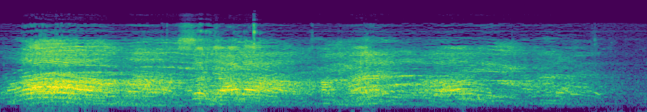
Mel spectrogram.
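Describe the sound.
A crowd at a religious gathering loudly recites salawat to welcome a visiting Maulana: a dense swell of many voices chanting together, strongest at the start and easing off toward the end.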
